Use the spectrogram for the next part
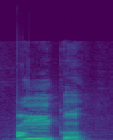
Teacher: केवल नाक से आवाज निकलती है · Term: अनुस्वार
